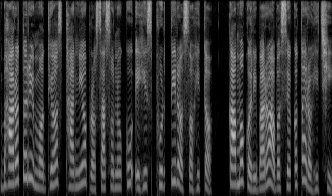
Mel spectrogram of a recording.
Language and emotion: Odia, neutral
